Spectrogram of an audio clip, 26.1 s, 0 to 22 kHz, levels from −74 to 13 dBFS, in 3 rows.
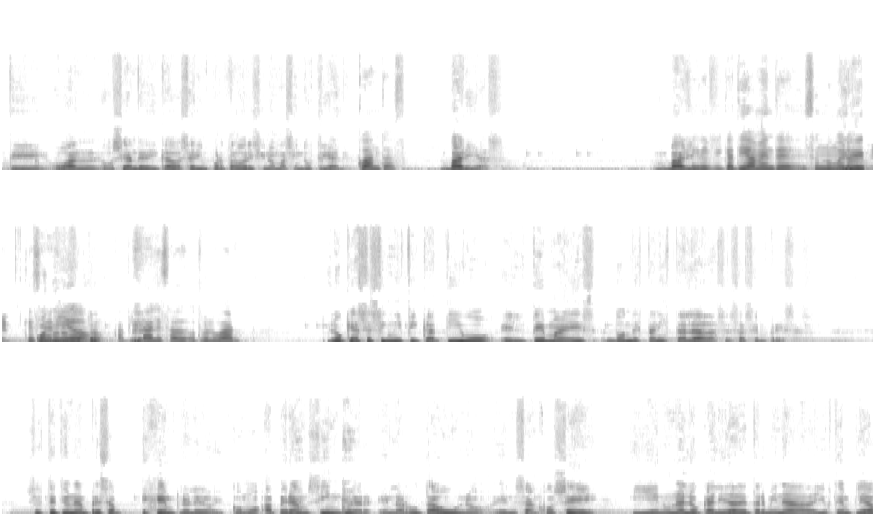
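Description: Nothing in the audio stands out as a technical fault at any point, so there's nothing to flag here.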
